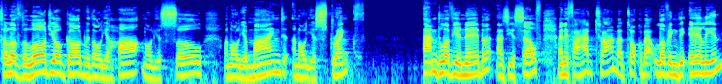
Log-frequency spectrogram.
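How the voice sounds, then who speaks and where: A man talks at a moderate pace in a normal speaking voice, his pitch fairly high and his intonation fairly even. The recording is very clean, with a silent background. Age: 60s. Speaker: preacher. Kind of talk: sermon. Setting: church with congregation.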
